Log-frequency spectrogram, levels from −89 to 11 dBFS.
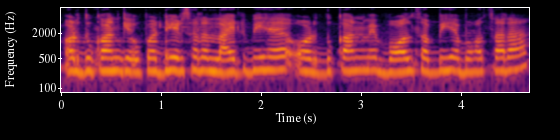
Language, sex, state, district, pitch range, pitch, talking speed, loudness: Hindi, male, Bihar, Katihar, 245-265 Hz, 255 Hz, 230 wpm, -18 LUFS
